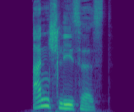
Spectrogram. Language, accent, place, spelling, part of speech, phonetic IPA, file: German, Germany, Berlin, anschließest, verb, [ˈanˌʃliːsəst], De-anschließest.ogg
- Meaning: second-person singular dependent subjunctive I of anschließen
